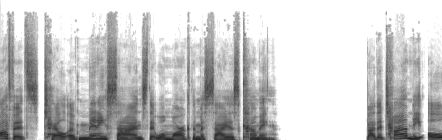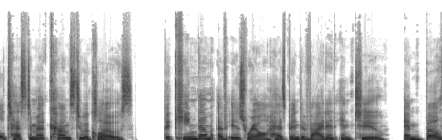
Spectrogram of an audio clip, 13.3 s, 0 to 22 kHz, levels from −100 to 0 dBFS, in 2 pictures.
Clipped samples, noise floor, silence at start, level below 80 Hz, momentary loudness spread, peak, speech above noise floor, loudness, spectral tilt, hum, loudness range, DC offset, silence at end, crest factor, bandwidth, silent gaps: under 0.1%; under -90 dBFS; 0 s; -62 dBFS; 5 LU; -4 dBFS; over 70 dB; -21 LUFS; -4.5 dB/octave; none; 3 LU; under 0.1%; 0 s; 18 dB; over 20 kHz; 4.31-5.50 s, 8.69-9.09 s, 12.53-12.68 s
